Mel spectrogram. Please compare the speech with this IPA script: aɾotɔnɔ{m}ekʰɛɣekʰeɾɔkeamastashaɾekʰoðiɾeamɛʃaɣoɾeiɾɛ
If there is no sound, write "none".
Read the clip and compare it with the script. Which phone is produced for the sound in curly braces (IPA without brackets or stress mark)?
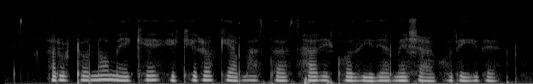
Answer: m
